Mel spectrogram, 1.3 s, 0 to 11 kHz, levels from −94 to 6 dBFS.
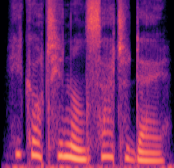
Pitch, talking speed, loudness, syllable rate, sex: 205 Hz, 230 wpm, -18 LUFS, 5.9 syllables/s, female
